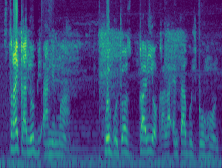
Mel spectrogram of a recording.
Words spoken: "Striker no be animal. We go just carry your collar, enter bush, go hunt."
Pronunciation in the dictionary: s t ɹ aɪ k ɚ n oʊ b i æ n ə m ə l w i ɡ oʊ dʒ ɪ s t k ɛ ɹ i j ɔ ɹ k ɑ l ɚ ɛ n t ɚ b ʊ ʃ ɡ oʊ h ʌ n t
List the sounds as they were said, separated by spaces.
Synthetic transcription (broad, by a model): s t ɹ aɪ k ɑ n oʊ b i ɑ n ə m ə n w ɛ ɡ oʊ dʒ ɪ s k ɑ ɹ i j ɔ k ɑ l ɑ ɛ n t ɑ b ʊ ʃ ɡ oʊ h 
